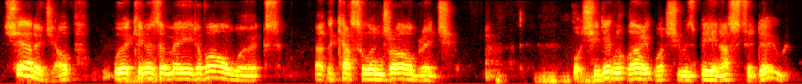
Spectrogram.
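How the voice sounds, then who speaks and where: A man playing an earnest, genial out-of-work outlaw in a pantomime sketch, with a husky voice. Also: fairly high pitch, moderate pace, dark tone, low-quality recording. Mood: matter-of-fact.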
